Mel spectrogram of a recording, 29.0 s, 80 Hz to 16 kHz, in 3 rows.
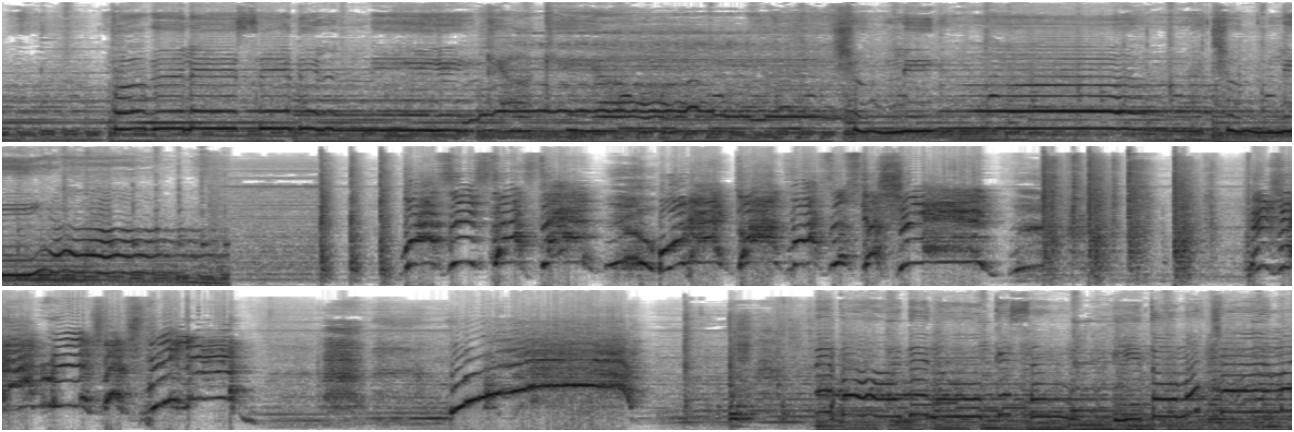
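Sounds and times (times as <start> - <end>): pop song: 0.0 - 11.4, 25.3 - 29.0
boy screaming and shouting: 12.7 - 17.2, 19.1 - 21.3
slaps on keyboard and desk: 17.5 - 18.8.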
